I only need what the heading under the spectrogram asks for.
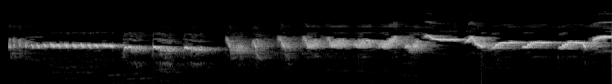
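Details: Singing Chinese hwamei, native to southern China, pouring out a continuous warbled song: trilled whistles at first, then quick rising and falling phrases that climb higher toward the end, heard clearly alone.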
